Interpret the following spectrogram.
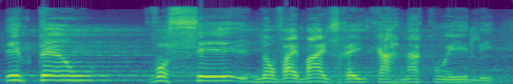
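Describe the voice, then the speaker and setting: A man voicing a shrewd, gently teasing old man, in a reverberant hall. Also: on the high side, very animated, unhurried, pitched below the performer's own voice. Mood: sly, gentle. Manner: sly, gentle. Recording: reverberant hall, faint ambience.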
